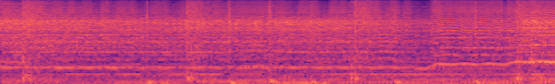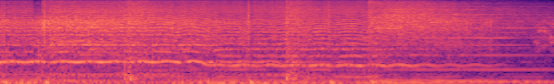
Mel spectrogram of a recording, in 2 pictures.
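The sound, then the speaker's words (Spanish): A song plays loud and full throughout, with a rich band backdrop, steady low bass and drums, and a wavering melodic lead line riding on top. No one talks over it. “Mientras esto sucede, música.”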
